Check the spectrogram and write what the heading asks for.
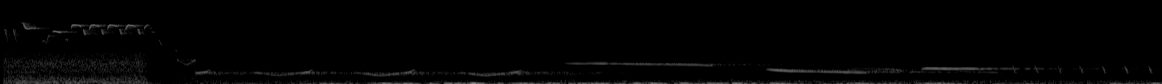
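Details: Birdsong recorded on an iPhone, thought to be mainly a wren: a rapid, high, rattling song heard briefly at normal speed, then slowed down into low, drawn-out slurred whistles and a stuttering trill; identified as Eurasian wren.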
